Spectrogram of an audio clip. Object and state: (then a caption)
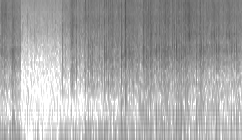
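Plastic bag of gel beads. A clear plastic bag of small blue gel beads is held in the hands, tapped with long nails and shaken. It makes a dense, rain-like patter of soft clicks and crinkly crackles over a low rumble, easing briefly into a quieter stretch early on before the busy rustling picks back up and continues to the end.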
